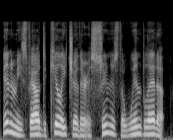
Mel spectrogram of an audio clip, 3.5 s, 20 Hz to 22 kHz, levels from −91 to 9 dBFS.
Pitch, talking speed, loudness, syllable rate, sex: 190 Hz, 225 wpm, -16 LUFS, 5.4 syllables/s, female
